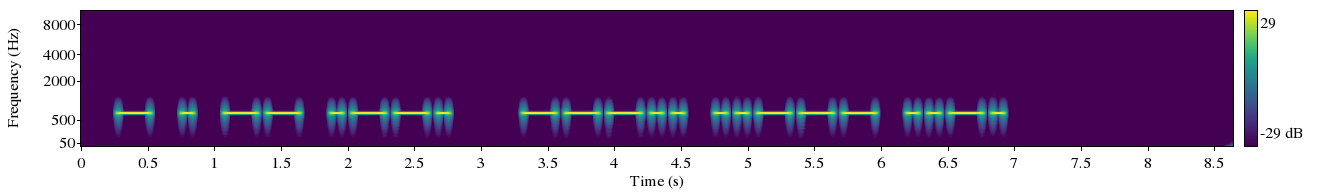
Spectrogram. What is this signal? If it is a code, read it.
Morse code, heard as a keyed tone, about 15 wpm, 700 Hz. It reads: TEMP 82F
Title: Practice QSO - Exchange 2 - Info - 15wpm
